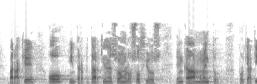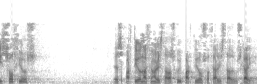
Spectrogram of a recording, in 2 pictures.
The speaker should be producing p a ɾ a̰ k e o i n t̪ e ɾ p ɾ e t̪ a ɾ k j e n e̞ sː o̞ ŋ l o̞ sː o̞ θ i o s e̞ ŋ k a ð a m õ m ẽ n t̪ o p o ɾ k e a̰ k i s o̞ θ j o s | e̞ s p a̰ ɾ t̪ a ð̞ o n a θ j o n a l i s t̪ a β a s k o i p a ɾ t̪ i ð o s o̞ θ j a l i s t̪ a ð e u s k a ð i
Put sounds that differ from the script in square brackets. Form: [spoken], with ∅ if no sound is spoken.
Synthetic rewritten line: p a ɾ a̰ k e o i n t̪ e ɾ p ɾ e t̪ a ɾ k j e n e̞ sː o̞ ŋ l o̞ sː o̞ θ [j] o s e̞ ŋ k a ð a m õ m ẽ n t̪ o p o ɾ k e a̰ k i s o̞ θ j o s | e̞ s p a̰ ɾ t̪ [i] ð̞ o n a θ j o n a l i s t̪ a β a s k o i p a ɾ t̪ i ð o s o̞ θ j a l i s t̪ a ð e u s k a ð i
